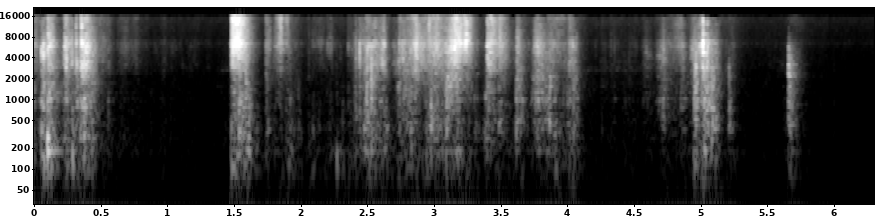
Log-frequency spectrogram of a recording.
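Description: Paper rustling in several short bursts as a letter is opened by hand, with one longer stretch of rustling in the middle and a brief crackle near the end.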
